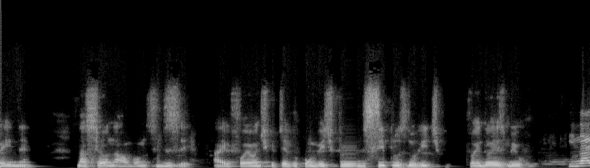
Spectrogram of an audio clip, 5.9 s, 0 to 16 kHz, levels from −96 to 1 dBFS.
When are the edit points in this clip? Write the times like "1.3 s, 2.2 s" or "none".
none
